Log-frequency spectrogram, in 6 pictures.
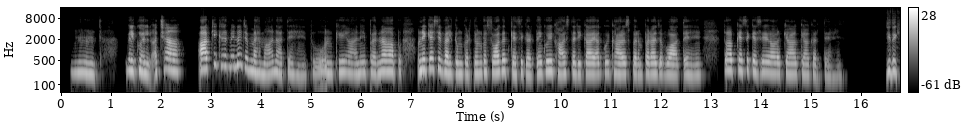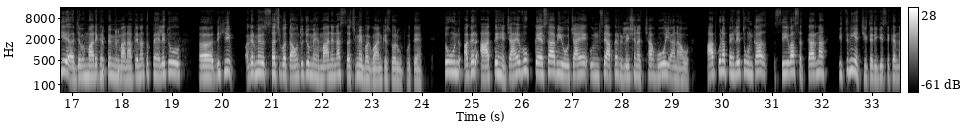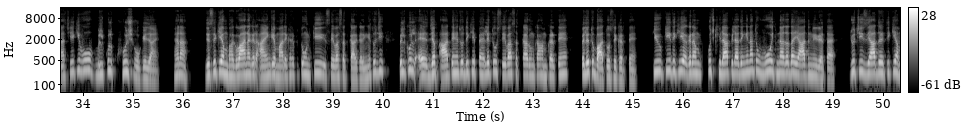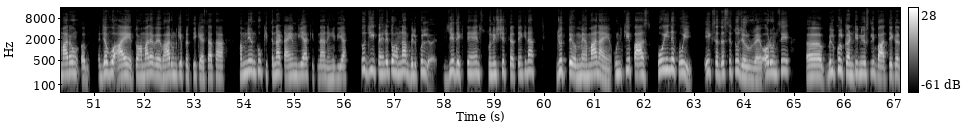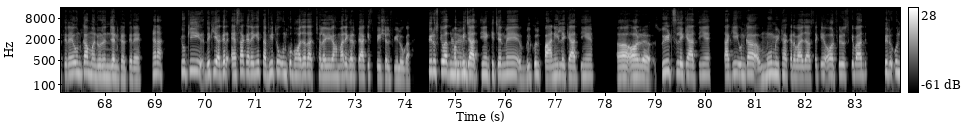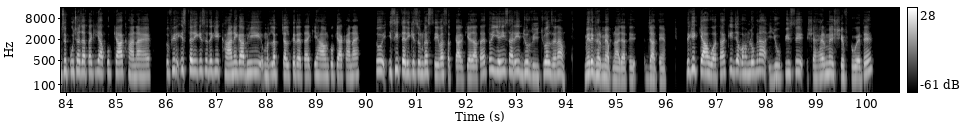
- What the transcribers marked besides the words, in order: in English: "वेलकम"; tapping; unintelligible speech; other background noise; in English: "रिलेशन"; in English: "टाइम"; in English: "कंटीन्यूअसली"; in English: "स्पेशल फील"; in English: "किचन"; in English: "स्वीट्स"; in English: "रिचुअल्स"; in English: "शिफ्ट"
- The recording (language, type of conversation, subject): Hindi, podcast, घर की छोटी-छोटी परंपराएँ कौन सी हैं आपके यहाँ?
